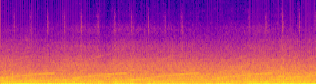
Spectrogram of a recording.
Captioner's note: alarms blaring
